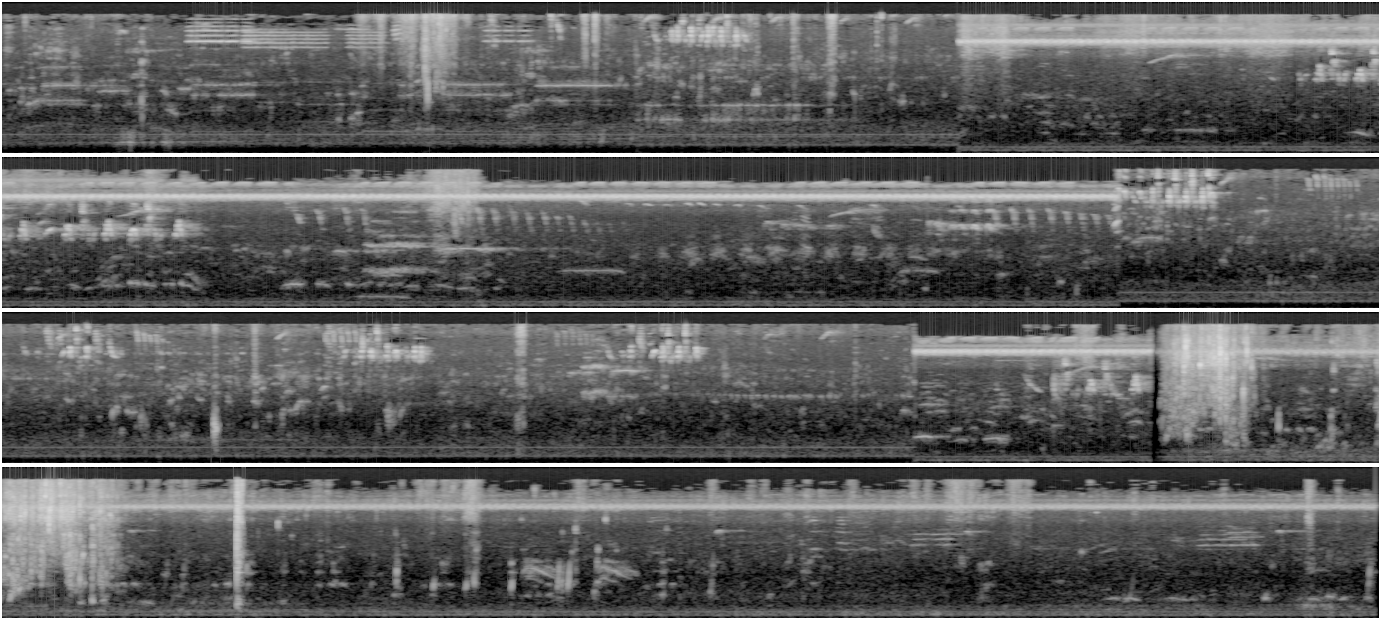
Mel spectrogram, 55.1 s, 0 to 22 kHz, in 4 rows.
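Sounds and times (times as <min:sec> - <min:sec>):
feet wading through water: 0:39.1 - 0:44.4.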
